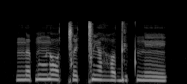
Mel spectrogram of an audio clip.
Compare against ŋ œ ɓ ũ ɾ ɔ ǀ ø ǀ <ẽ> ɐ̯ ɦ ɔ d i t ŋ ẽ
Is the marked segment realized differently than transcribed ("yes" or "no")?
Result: yes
